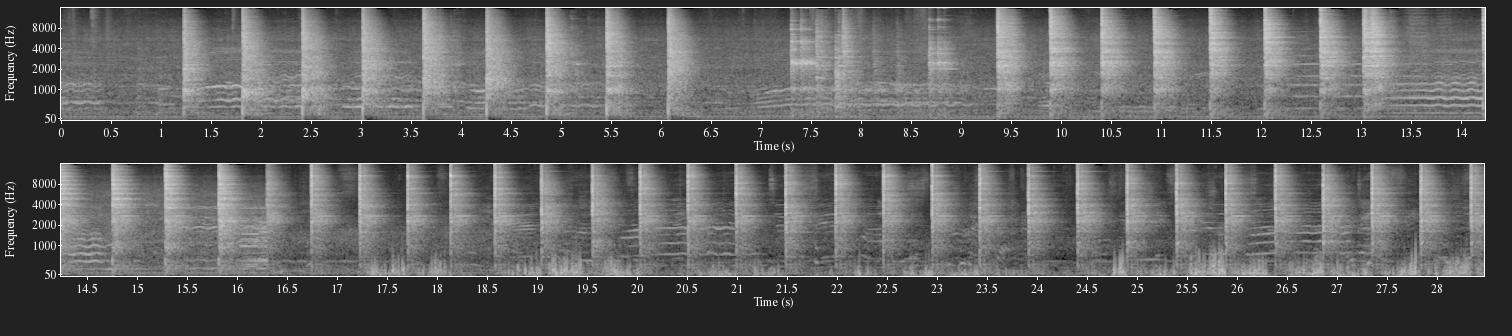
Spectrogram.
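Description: Hand hammer striking a steel disc held in tongs on an anvil, hammering a dimpled texture into it. The blows come steadily about twice a second, then speed up to about three a second about halfway through.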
